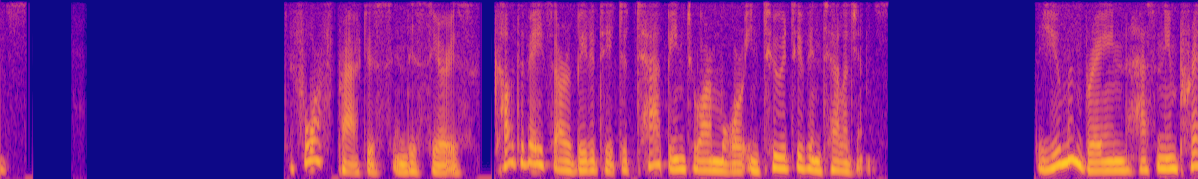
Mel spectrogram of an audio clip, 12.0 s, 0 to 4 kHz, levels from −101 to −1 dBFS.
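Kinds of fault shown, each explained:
Comfort noise in place of the background: The sending side most likely stopped transmitting during quiet stretches and sent only occasional background descriptions, leaving the receiver to synthesise a stand-in noise. From 0.32 to 2.84 s and again from 8.87 to 10.34 s, the real background, already about 34 dB below the loud parts, gives way to a flat, detail-free hiss roughly 13 dB quieter, limited like the rest of the band to below 4 kHz.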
